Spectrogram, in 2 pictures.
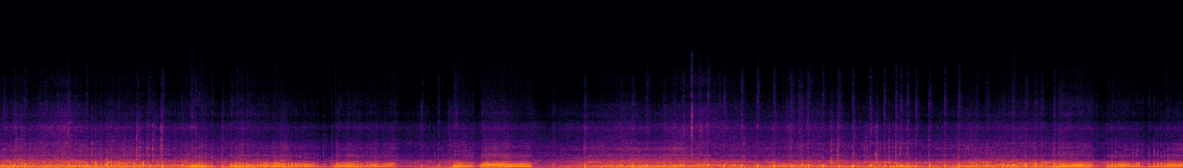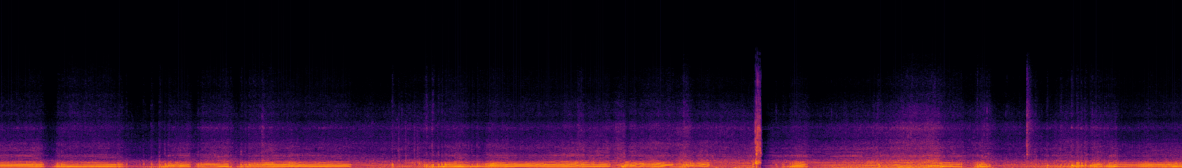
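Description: Tyres crunch and bump over a rough dirt trail.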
